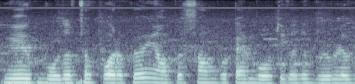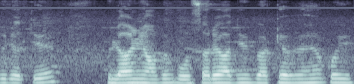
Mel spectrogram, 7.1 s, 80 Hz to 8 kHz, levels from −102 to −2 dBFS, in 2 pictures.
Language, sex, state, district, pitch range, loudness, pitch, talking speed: Hindi, male, Haryana, Rohtak, 130-140 Hz, -19 LUFS, 135 Hz, 245 wpm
